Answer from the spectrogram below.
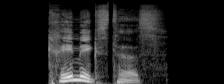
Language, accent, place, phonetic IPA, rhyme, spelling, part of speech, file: German, Germany, Berlin, [ˈkʁɛːmɪkstəs], -ɛːmɪkstəs, crèmigstes, adjective, De-crèmigstes.ogg
- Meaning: strong/mixed nominative/accusative neuter singular superlative degree of crèmig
